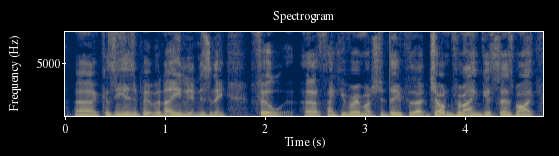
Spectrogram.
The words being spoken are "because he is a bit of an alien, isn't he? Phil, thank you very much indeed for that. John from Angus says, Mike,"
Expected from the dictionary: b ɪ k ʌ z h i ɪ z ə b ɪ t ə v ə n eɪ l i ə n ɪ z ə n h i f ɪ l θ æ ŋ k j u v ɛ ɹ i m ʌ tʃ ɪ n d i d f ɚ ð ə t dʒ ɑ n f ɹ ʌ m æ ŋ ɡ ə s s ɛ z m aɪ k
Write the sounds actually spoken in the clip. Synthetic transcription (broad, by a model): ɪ k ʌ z i ɪ z ə b ɪ t ə v ə n eɪ l i ə n ɪ z n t i f ɪ l θ æ ŋ k j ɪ v ɛ ɹ i m ʌ tʃ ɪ d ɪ f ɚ ð ə t dʒ ɑ n f ɹ ʌ m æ ŋ ɡ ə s s ɛ z m aɪ k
